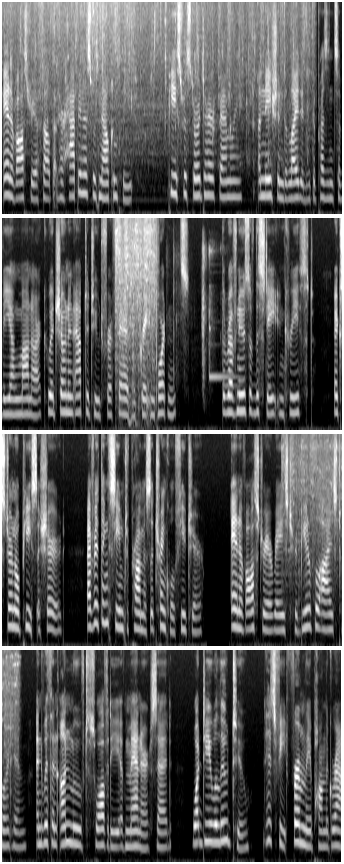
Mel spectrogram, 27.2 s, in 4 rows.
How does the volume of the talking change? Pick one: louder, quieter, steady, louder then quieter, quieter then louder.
steady.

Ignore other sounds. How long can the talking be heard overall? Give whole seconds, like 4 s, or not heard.
27 s.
